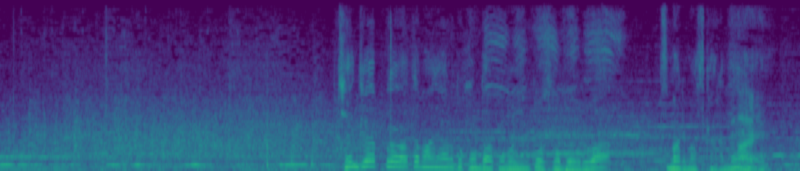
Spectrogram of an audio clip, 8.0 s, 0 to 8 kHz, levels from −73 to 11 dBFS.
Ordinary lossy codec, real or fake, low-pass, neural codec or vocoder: none; real; none; none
